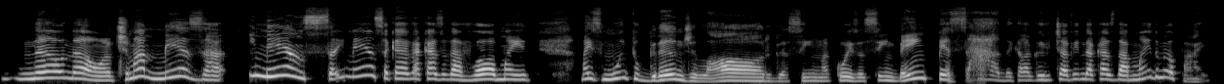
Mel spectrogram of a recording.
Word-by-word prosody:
Não, 275 +4 +2
não. 245 -9 +2
Eu 190 - -2
tinha 255 +8 -1
uma 375 +3 +4
mesa 260 - 0 0.2
imensa, 375 -10 +3
imensa 365 -4 -3
que 270 - -1
era 260 -1 0
a - - -5
casa 245 -3 -1
da 225 -2 +3
vó, 225 +4 +5
mãe 225 -2 -1 0.5
mas 250 -2 -3
muito 265 +3 0
grande 200 0 +2
e - - -2
larga, 160 0 0
assim, 165 +3 -10
uma 160 0 -9
coisa, 170 -1 -3
assim, 185 +3 -5
bem 245 - +1
pesada. 225 -6 -5
Aquela 195 +2 -9
coisa 210 +2 -4
que 205 - -21
tinha 225 -2 0
vindo 240 +1 -7
da 235 -1 0
casa 235 -2 -2
da 215 -2 +2
mãe 245 +9 -5
do 335 - -4
meu 300 -4 -2
pai. 135 - -17
230 Hz, 185 wpm, -22 LUFS, 190-275 Hz, 0.5 s, vó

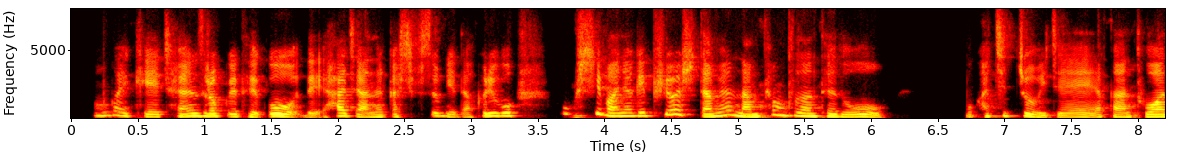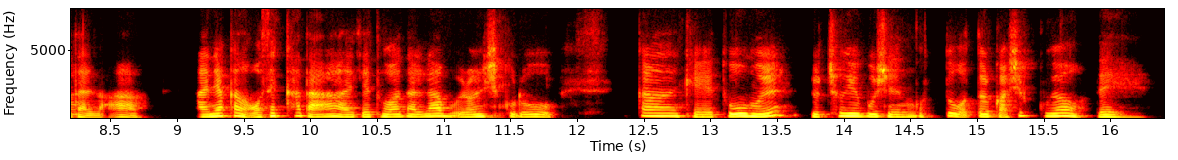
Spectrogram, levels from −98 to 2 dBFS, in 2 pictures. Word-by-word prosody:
뭔가 245 +4 -5
이렇게 190 -6 -3
자연스럽게 195 +1 0
되고 180 +1 +3
네, 145 - -5
하지 215 -6 0
않을까 165 +4 -2
싶습니다. 175 -5 -7
그리고 225 +6 +1 0.3
혹시 390 0 -1
만약에 230 -4 +3
필요하시다면 295 - +2
남편분한테도 190 - +2 0.6
뭐 - - -13
같이 200 +2 -5
좀 195 -8 +1
이제 140 +1 -4
약간 160 -1 -2
"도와달라. 155 -4 0 0.4
난 175 +2 +3
약간 220 -1 +3
어색하다". 185 +1 0
이제 165 0 -2
"도와달라." 180 +2 0
뭐 200 +1 -2
이런 170 +3 +2
식으로 175 -3 -3 0.6
약간 220 -2 +3
이렇게 170 -6 -3
도움을 200 +8 +4 0.2
요청해 200 +4 +4
보시는 180 -3 0
것도 190 +3 -4
어떨까 180 -6 -2
싶고요. 210 -2 0
네. 145 -6 -2
185 Hz, 350 characters per minute, -25 LUFS, 170-215 Hz, 0.6 s, 도움을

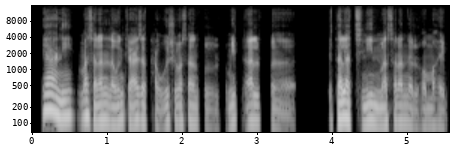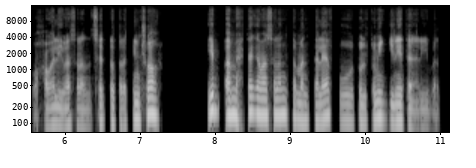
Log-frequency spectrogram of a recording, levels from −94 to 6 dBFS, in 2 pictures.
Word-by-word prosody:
يعني 135 -7 +5
مثلًا 115 -3 +2
لو 100 0 +2
أنتِ 115 0 -1
عايزة 115 +2 +3
تحوشي 105 +4 -6
مثلًا 110 -1 -1
300000 110 +6 +1 0.9
في 105 - -12
3 120 0 +6
سنين 105 0 +1
مثلًا، 105 +1 -1
اللي 85 -3 -7
هم 95 +1 -6
هيبقوا 90 -3 -10
حوالي 95 +1 -4
مثلًا 95 -2 -6
36 105 +2 -4
شهر، 145 +2 +4 0.7
يبقى 155 -4 +4
محتاجة 150 +2 +2
مثلًا 145 0 +2
8300 115 0 -2
جنيه 110 +1 +4
تقريبًا، 90 -5 -7
110 Hz, 135 wpm, -25 LUFS, 100-125 Hz, 0.9 s, 3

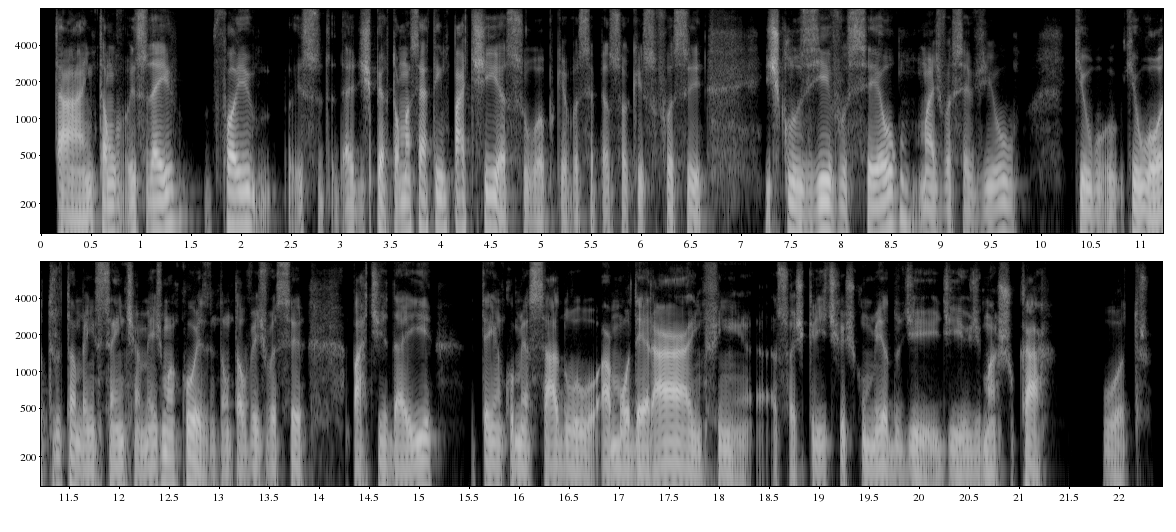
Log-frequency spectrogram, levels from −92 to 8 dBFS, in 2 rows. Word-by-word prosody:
Tá. 75 -2 +5
Então, 95 +5 +2
isso 100 0 -1
daí 105 +5 +5 0.4
foi 125 -1 +4 0.4
isso - - -7
tu - - -16 0.2
despertou 95 +1 -1
uma 105 - +3
certa 110 +2 0
empatia 115 -1 +2
sua, 75 -2 -4
porque - - -8
você - - -7
pensou - - -6
que - - -7
isso - - -6
fosse - - -2 0.6
exclusivo 95 0 +3
seu, 100 +6 +3 0.2
mas 90 -1 -1
você 90 +1 -5
viu 90 +4 -2 0.6
que - - -1
o 85 -2 -1
que 95 - -1
o 90 - +6
outro 85 +4 +3
também 80 -4 0
sente 85 +2 -3
a 80 - -3
mesma 90 +5 0
coisa. 100 -9 +2
Então 75 0 -7
talvez 80 +1 -3
você, 80 -1 -3 0.4
a - - -31
partir 90 - -2
daí, 85 +3 +1 0.5
tenha 85 -1 -1
começado 80 -2 0
a 85 - +3
moderar, 80 +1 +5
enfim, 75 -3 -4 0.2
as - - -12
suas - - -5
críticas 85 0 -6
com - - -6
medo 80 -1 0
de 75 -5 -2
de 75 -1 -3
de 75 +1 -5
machucar 75 +1 -1 0.5
o 75 - -7
outro? 65 -4 -7
85 Hz, 145 wpm, -24 LUFS, 80-95 Hz, 0.6 s, o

